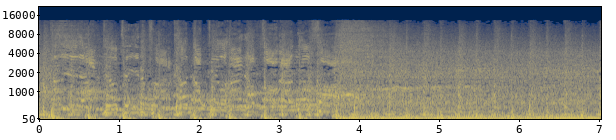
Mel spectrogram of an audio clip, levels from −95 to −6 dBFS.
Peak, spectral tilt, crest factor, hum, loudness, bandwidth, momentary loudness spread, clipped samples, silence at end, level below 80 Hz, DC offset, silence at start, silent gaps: -6 dBFS; -5 dB/octave; 16 dB; none; -23 LUFS; 13.5 kHz; 2 LU; under 0.1%; 0 s; -28 dBFS; under 0.1%; 0 s; none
